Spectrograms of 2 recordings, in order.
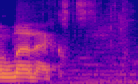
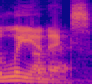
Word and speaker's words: Leonix: Is it pronounced Leonix or Lennox? Just so I can... Because your name kind of makes me think of a character from a movie who was named Lennox. And I think he spelled his name, but I think they spelled the name... The former? So Leonix. Okay.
